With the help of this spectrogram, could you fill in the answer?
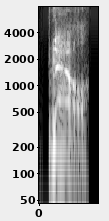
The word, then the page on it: knell: British English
